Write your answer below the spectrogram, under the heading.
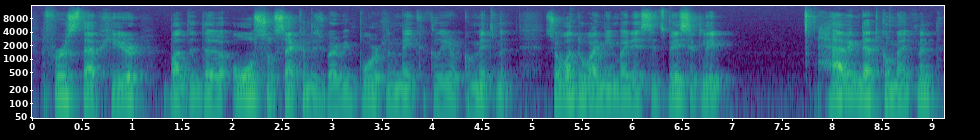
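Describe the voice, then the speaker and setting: A young man from Croatia with a Croatian accent, giving an earnest motivational talk to camera with many fillers. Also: lowish voice. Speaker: online business coach. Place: room at home, evening. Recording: echoey room.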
